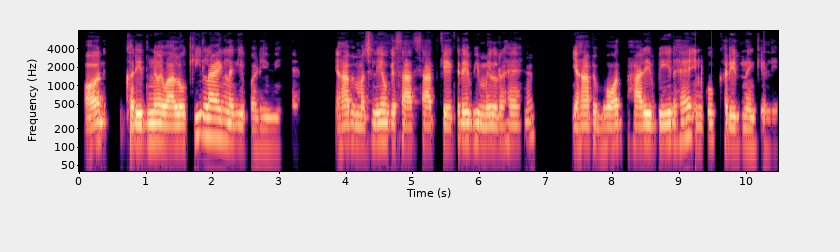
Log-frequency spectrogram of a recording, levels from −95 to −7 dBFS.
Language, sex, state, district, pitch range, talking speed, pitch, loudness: Hindi, male, Bihar, Muzaffarpur, 110-120 Hz, 165 wpm, 115 Hz, -18 LUFS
